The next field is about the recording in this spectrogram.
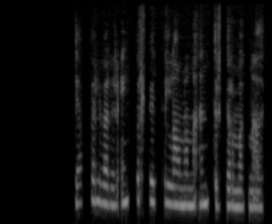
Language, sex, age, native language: Icelandic, female, 30-39, Icelandic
